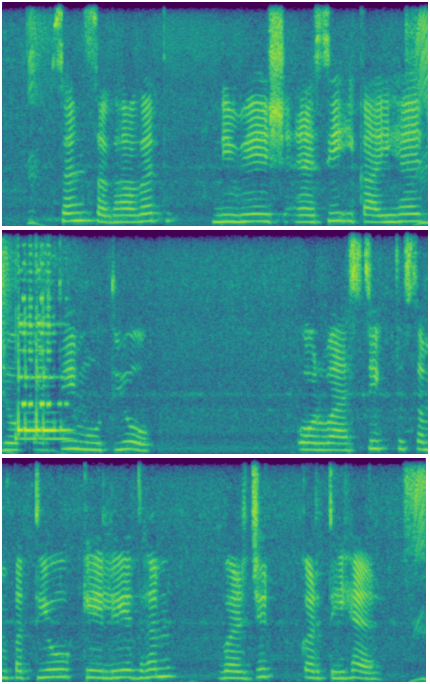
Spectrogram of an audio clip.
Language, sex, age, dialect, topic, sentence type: Hindi, male, 25-30, Hindustani Malvi Khadi Boli, banking, statement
